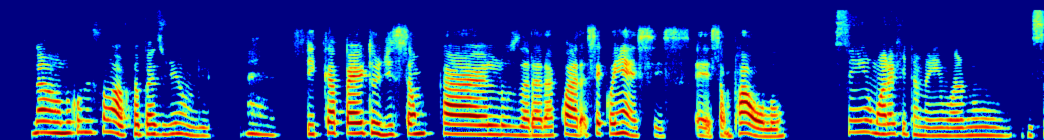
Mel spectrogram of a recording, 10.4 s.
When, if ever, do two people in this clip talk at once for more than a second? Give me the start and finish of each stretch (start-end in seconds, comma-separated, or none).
none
